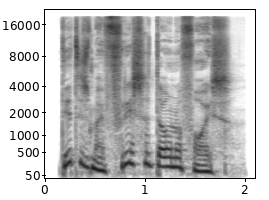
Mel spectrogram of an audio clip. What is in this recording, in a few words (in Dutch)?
Frisse tone of voice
